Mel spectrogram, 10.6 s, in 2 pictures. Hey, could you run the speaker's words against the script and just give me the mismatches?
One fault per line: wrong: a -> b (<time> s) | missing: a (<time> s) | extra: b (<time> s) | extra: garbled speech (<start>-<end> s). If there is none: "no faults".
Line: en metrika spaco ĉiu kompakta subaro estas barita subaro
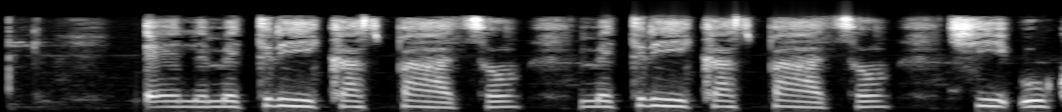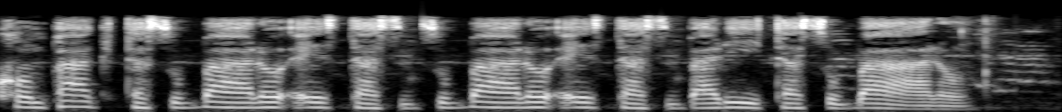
extra: metrika spaco (3.0 s)
extra: subaro estas (7.4 s)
